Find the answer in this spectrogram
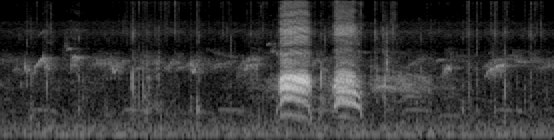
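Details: Quiet chatter from several birds, then two loud, harsh crow caws in close succession as crows fight wild birds for food.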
